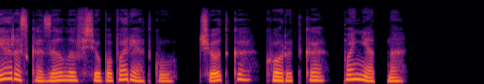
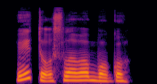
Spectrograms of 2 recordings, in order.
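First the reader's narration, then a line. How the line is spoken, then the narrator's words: Restrained growl. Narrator (Russian): сдержанно прорычал он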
